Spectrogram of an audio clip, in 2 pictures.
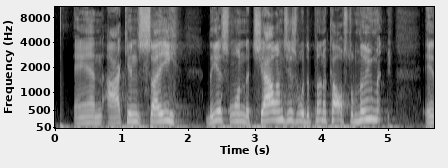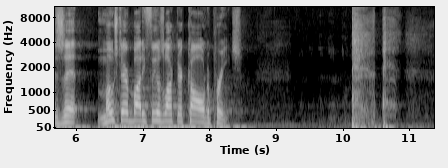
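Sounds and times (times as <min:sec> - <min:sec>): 
speech: 0:00.3 - 0:08.5
harsh coughs close to the microphone: 0:10.0 - 0:11.0.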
